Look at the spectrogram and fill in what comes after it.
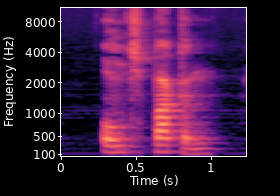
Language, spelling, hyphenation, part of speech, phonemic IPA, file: Dutch, ontpakken, ont‧pak‧ken, verb, /ˌɔntˈpɑ.kə(n)/, Nl-ontpakken.ogg
- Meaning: to unpack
